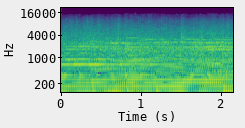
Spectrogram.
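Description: Live band playing an instrumental passage of a Greek rock song, with steady held chords and no singing.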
